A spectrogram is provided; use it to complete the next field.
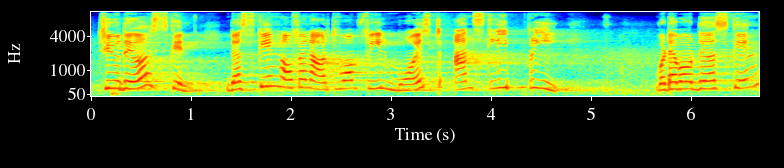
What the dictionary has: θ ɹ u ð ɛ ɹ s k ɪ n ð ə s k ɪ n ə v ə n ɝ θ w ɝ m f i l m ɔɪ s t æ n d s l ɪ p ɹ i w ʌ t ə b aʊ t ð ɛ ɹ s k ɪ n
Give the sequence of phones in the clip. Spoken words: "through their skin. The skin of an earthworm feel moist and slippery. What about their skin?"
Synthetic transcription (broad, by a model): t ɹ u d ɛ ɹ s k ɪ n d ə s k ɪ n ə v ə n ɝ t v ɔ m f i l m ɔɪ s t æ n d s l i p ɹ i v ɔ t ə b aʊ t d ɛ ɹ s k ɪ n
